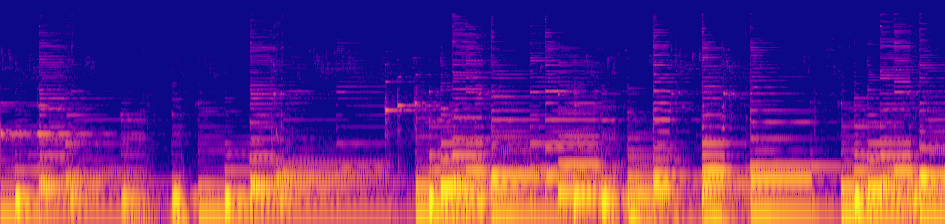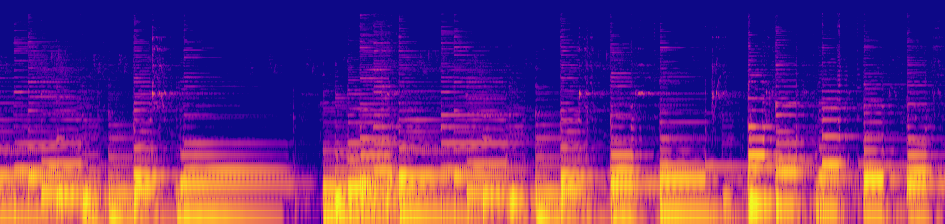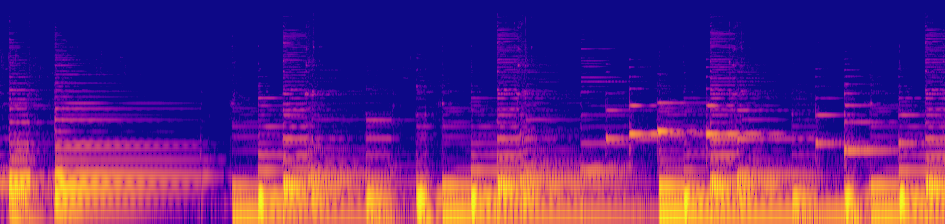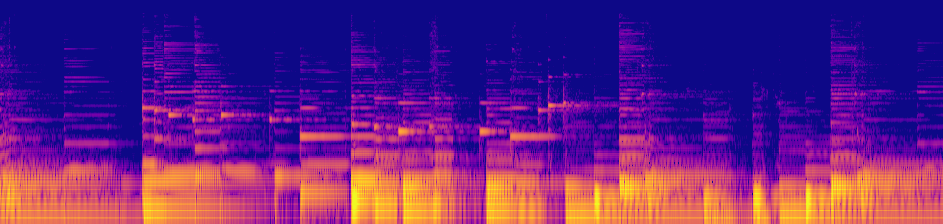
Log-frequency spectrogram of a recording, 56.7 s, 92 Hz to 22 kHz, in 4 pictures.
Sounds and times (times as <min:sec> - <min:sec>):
Music: 0:00.0 - 0:56.6.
